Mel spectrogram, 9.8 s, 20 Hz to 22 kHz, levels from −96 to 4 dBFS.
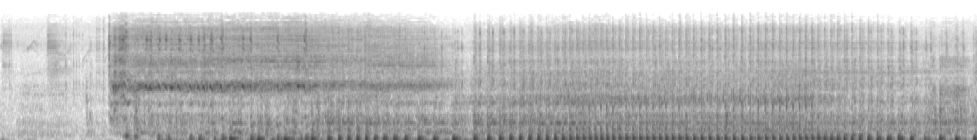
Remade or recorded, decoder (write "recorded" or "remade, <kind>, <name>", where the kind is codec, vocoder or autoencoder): recorded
